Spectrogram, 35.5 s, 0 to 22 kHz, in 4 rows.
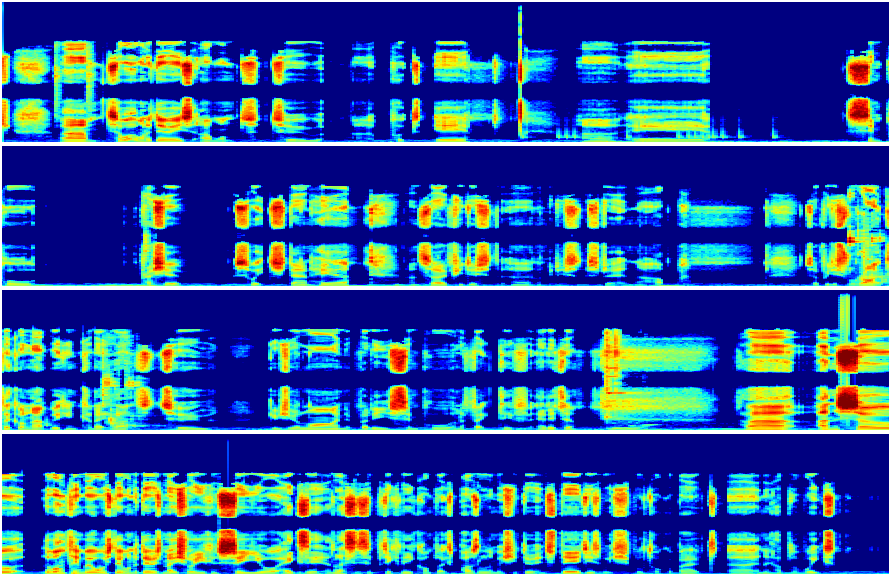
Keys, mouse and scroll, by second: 0.4 alt+click, 10.1 click, 12.2 click, 14.1 alt+middle click, 15.3 right click, 17.1 right click, 18.6 click, 23.7 click, 24.8 alt+click, 26.2 alt+click, 27.7 alt+click, 29.4 alt+click, 32.0 alt+click, 34.2 alt+click.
